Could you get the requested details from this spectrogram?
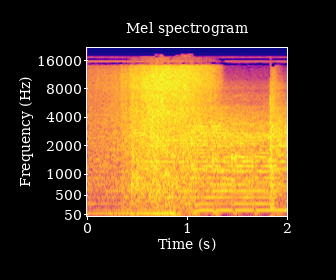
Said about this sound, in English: Later, Jay is surfing, carving up the waves with aggression and attack, twisting and turning back and forth across the wave.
